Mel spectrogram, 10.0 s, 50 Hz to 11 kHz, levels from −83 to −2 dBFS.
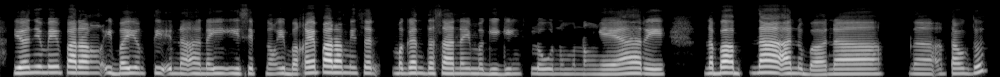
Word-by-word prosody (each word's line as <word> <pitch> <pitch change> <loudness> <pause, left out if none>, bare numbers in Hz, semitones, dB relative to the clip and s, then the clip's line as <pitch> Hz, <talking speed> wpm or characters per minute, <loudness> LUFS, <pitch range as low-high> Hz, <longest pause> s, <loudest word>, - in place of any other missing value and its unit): Yun 235 +1 +5
yung 255 - -1
may 255 0 +1
parang 240 -2 +3
iba 225 -1 0
yung 230 0 +1
ti 230 -3 -5
naiisip 215 0 -3
nung 205 -1 -8
iba 205 -2 -2
kaya 235 +5 +2
parang 255 -1 +7
minsan 235 -1 -3 0.2
maganda 225 0 -1
sana 215 -1 +2
yung 215 0 -3
magiging 205 0 -5
flow 205 -1 -5
nung 200 0 -10
nangyayari 195 +2 -1 0.4
na 225 +1 0
ba 240 0 +7 0.2
na 250 -1 +6
ano 215 -3 -5
ba 180 0 -2
na- 200 - 0 0.7
na 200 -1 -5
ano'ng 205 - -20
tawag 215 0 -3
dun, 280 +6 -1
215 Hz, 180 wpm, -23 LUFS, 205-235 Hz, 0.7 s, parang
